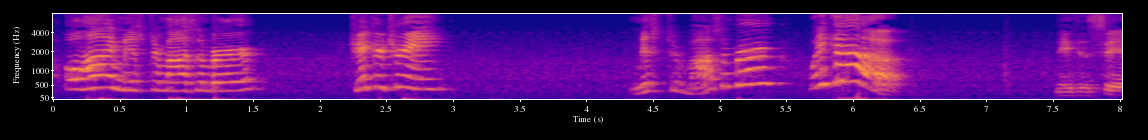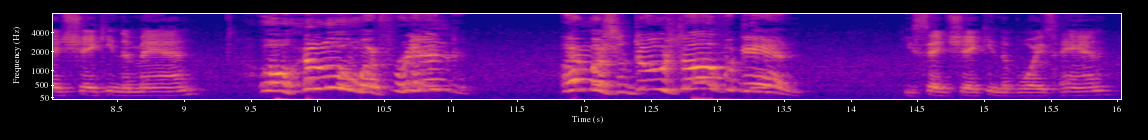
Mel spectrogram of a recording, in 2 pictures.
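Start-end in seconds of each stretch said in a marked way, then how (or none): 0.1-6.4 put-on high, loud child calling out; a small boy waking an old man; little boy voice. Nathan greeting and waking the old neighbour, high and loud. 9.6-13.6 put-on high, loud sleepy old man; an old man just woken, booming. The old man greeting the boy after dozing, high and loud.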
